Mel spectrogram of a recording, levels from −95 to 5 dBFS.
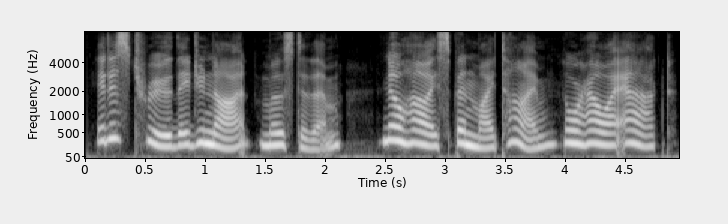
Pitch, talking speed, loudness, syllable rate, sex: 245 Hz, 230 wpm, -14 LUFS, 4.4 syllables/s, female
